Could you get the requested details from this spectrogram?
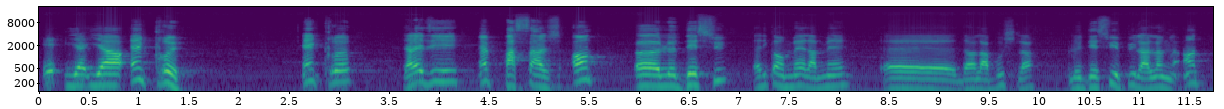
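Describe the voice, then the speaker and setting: A man's voice: on the high side, moderate pace, a bit bright. A man teaching a choir vocal technique, explaining vowel shapes patiently and counting the group in.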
